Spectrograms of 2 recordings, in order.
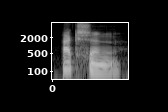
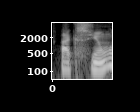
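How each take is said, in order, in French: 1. Le mot est prononcé avec des sons anglais, se terminant par kshun. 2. Le mot est prononcé avec des sons français.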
